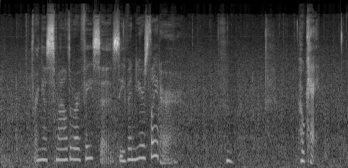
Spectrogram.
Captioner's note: she lets out soft chuckle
